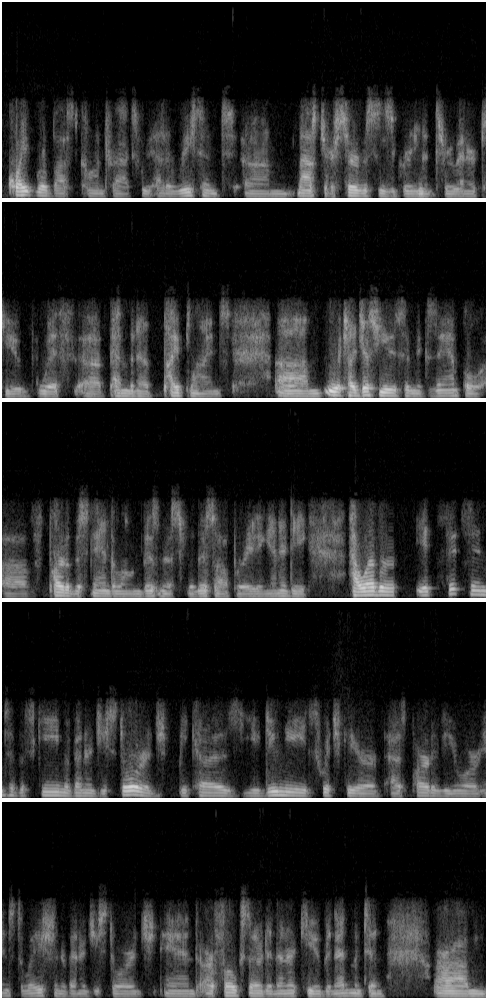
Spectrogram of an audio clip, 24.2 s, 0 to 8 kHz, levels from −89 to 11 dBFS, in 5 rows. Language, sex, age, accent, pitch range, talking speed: English, male, 30-49, American, 100-120 Hz, 160 wpm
